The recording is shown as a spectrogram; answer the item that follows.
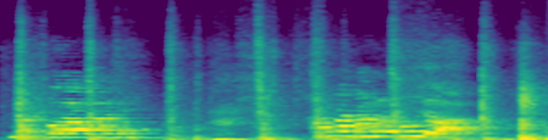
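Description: Heavy footsteps thudding on wooden stairs, one every half second or so, as a man climbs carrying a loaded sack on his shoulder. A person's long drawn-out call in the first second and more shouting later.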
